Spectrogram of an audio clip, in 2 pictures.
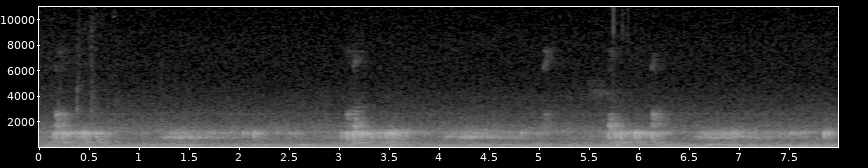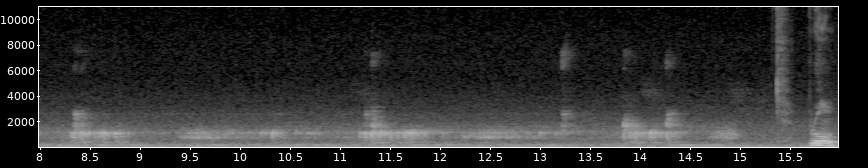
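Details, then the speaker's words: Repeated breaths carry brief, fine crackling pops, like hair rubbed near the ear, heard mainly over the lower lungs and suggesting conditions such as pneumonia: fine crackles. "aqui esses sons são predominantemente esses sons são mais escutadas na minha parte inferior do meu pulmão e ele vai me indicar muito a presença por exemplo de pneumonias no paciente"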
